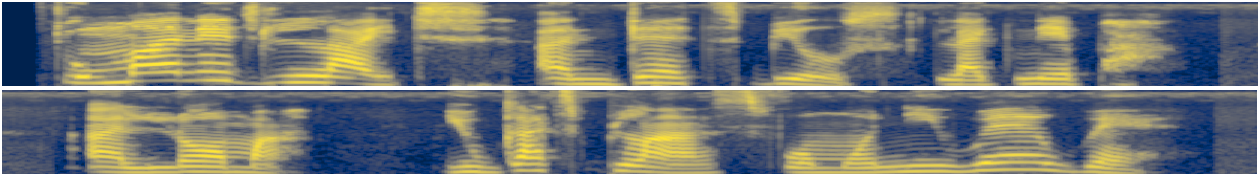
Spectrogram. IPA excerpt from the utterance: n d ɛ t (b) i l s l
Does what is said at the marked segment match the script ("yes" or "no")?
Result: yes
